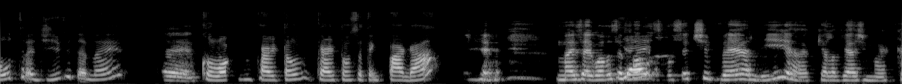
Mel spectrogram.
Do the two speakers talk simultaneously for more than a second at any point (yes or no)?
no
